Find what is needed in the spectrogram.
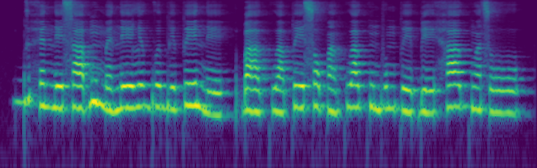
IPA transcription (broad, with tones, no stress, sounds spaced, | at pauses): ɡ͡b ɨ˦ h ɛ˧ n e˧ s aː˧ ɓ ũ˦ m ɛ˨ n eː˧ l e˦ ɡʷ e˦ b e˧ p eː˦ n e˨ | ɓ aː˨ kʷ aː˨ p e˧ s ɔ˦˨ p ã˨ kʷ aː˦ kʷ ũ˧ b oː˧ m p eː˨ ɓ eː˧ h aː˦ kʷ ã˦ s oː˧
